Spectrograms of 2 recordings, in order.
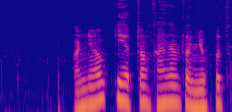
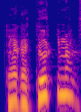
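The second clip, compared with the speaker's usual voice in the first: grenade warning yell; 7 semitones higher, 9 dB louder than usual. Real, not acted. Grenade thrown nearby in firefight.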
